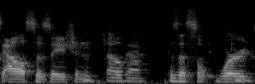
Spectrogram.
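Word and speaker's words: Alicization: named Alice Oh cuz I think it's literally pronounced Alice's ation okay cuz that's the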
